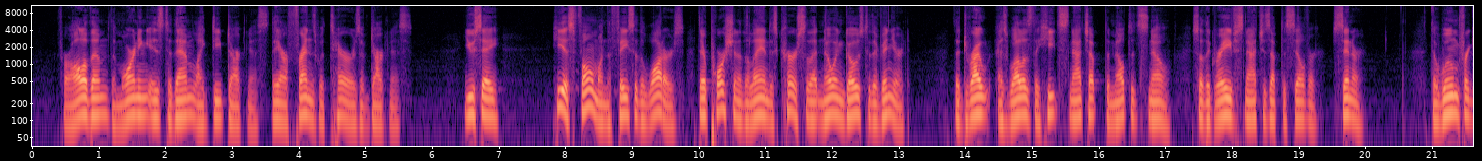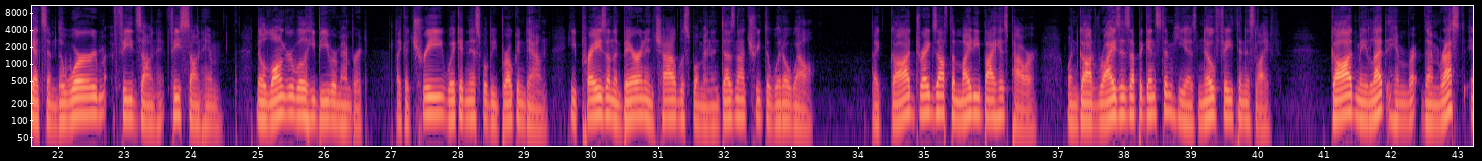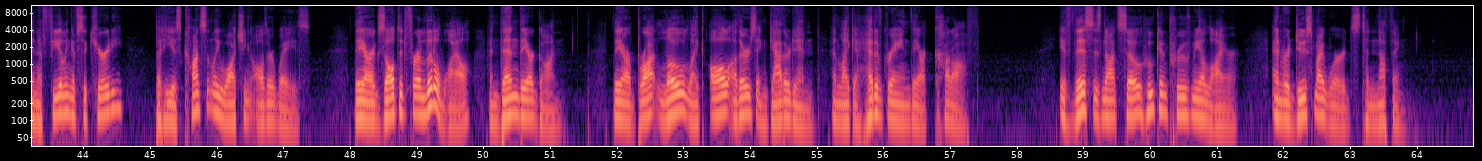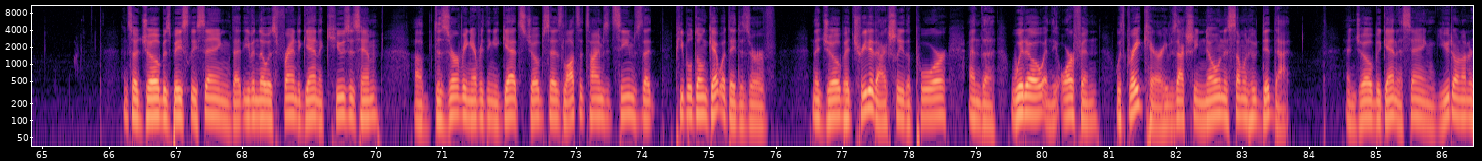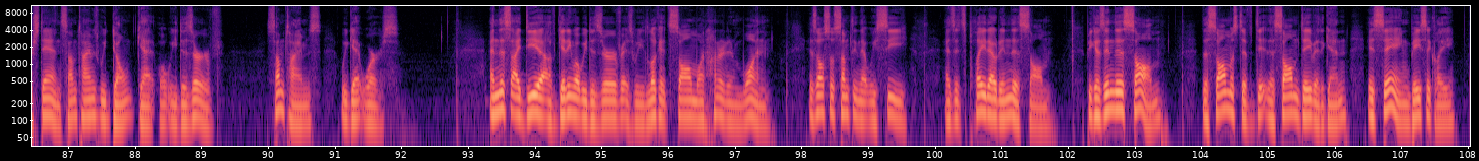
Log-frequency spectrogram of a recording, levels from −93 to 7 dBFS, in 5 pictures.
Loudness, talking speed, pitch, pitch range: -20 LUFS, 175 wpm, 115 Hz, 100-125 Hz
